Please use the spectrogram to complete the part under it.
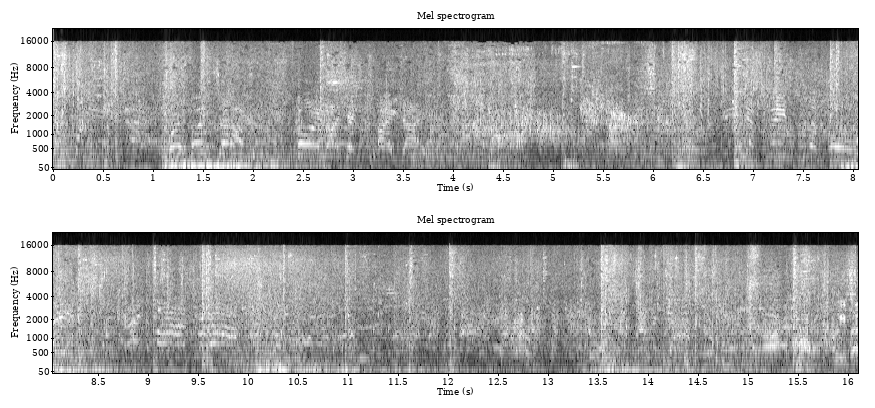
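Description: Heavy blades hack and slash with repeated thuds.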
